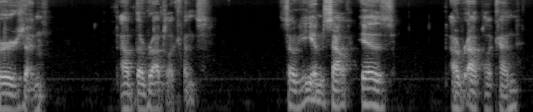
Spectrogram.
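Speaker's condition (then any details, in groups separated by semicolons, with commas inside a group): Multiple sclerosis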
